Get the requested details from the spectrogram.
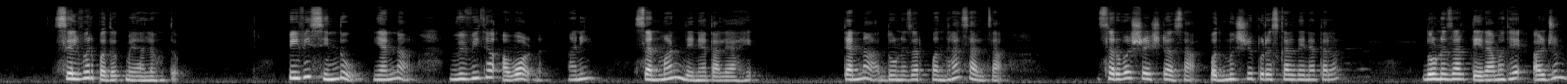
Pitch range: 205-250 Hz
